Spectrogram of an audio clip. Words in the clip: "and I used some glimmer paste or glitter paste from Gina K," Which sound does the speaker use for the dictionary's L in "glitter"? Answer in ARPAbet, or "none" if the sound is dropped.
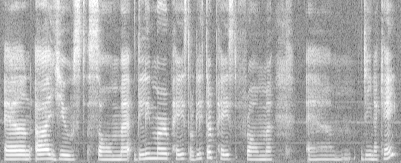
L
